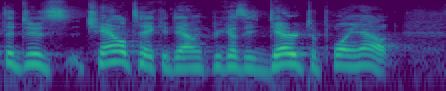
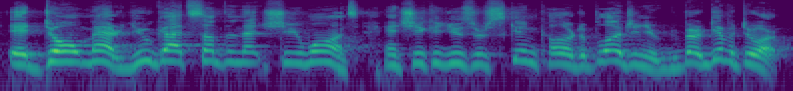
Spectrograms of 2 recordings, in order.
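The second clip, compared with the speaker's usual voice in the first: normal talking voice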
